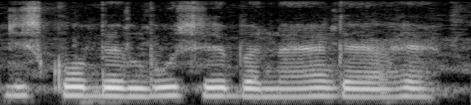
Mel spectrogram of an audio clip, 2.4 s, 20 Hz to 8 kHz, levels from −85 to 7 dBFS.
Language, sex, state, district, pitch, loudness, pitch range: Hindi, female, Arunachal Pradesh, Papum Pare, 190 Hz, -14 LUFS, 185-200 Hz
